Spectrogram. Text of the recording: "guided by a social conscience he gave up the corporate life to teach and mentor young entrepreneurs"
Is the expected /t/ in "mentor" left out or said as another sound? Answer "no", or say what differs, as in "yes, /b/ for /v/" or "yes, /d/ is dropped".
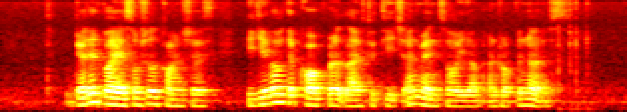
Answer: yes, /s/ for /t/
